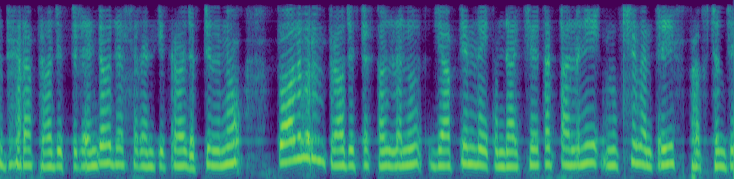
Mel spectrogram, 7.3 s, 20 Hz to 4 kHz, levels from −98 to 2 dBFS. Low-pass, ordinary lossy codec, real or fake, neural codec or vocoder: 3.6 kHz; none; fake; codec, 24 kHz, 1 kbps, SNAC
